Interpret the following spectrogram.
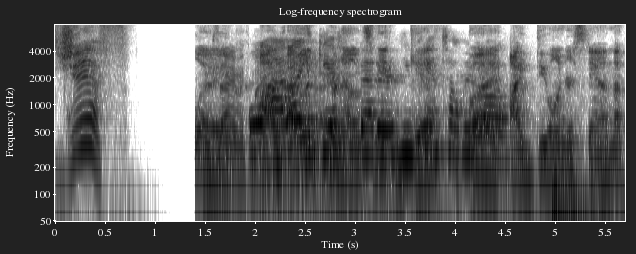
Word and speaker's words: GIF: the guy who created gifts gifs gifts gifs pronounced it says it's jiffs he says it's jiffs it also makes sense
